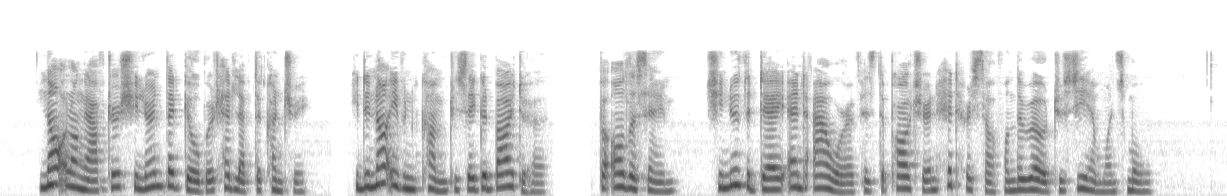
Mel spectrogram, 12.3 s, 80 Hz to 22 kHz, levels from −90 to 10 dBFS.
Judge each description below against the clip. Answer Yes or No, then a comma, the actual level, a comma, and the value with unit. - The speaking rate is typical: No, fast, 225 wpm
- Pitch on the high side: Yes, high, 220 Hz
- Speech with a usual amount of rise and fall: Yes, average, 5.0 semitones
